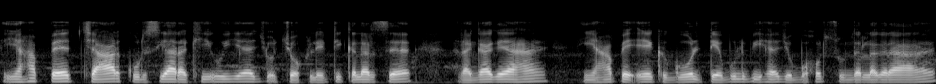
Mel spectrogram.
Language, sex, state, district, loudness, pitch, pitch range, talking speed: Hindi, male, Bihar, West Champaran, -18 LUFS, 120 Hz, 110-125 Hz, 175 wpm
